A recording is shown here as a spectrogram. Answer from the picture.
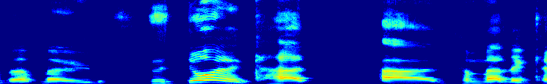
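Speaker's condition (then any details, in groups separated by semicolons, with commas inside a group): Cerebral palsy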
